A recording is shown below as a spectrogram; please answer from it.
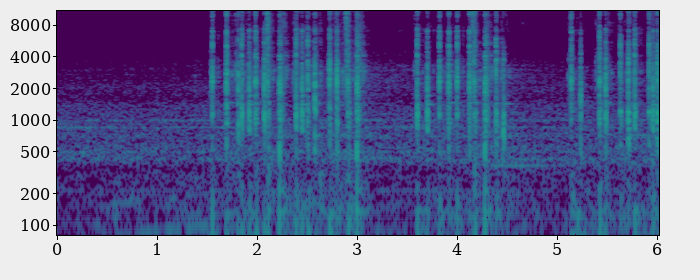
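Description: Typing on a computer keyboard: three quick runs of keystrokes with short pauses between them, beginning about a second and a half in.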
